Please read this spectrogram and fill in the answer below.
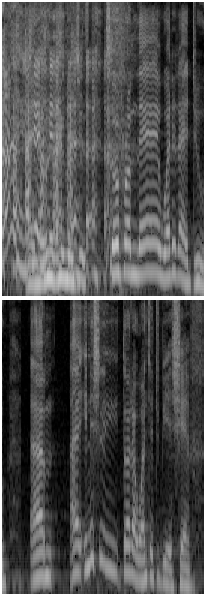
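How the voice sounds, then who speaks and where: Animated in tone, a woman with a South African accent talks at a fairly quick pace and a medium pitch, with very wide pitch swings. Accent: South African English with a polished twang. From South Africa, Eastern Cape. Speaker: TV and radio producer. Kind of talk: radio interview.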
